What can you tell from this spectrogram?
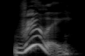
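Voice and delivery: overly surprised, high; too surprised. A narrator's reading. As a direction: sound a little too amazed. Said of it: "she sounded too surprised".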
